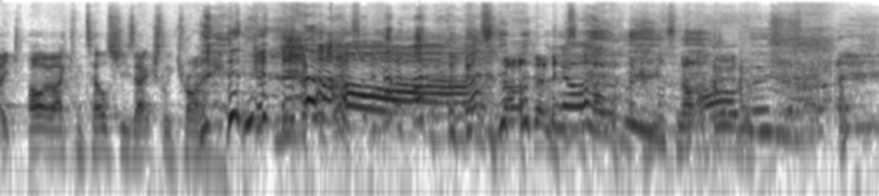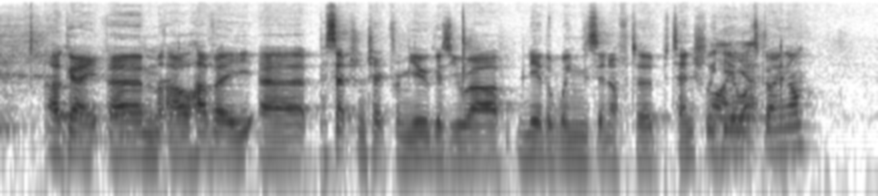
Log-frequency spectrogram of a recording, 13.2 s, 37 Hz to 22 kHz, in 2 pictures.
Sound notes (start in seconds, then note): 1.5 mean laughter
